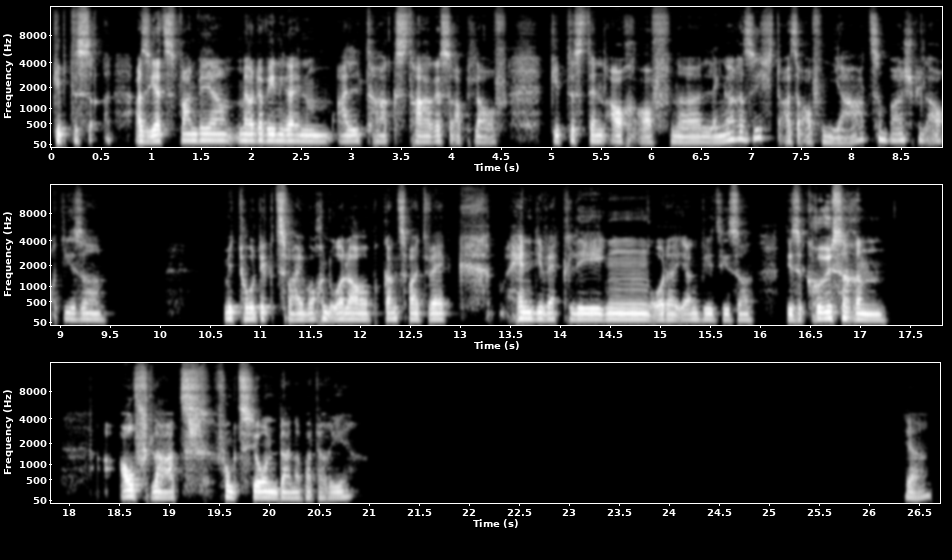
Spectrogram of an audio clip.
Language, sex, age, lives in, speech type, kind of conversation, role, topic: German, male, 55-59, Germany, conversation, podcast, host, Welche täglichen Gewohnheiten stärken deine Widerstandskraft?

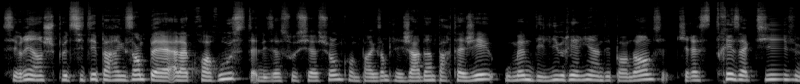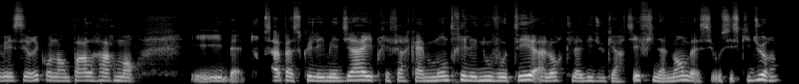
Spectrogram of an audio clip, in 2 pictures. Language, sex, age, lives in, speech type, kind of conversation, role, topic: French, female, 35-39, France, read, expert-assistant, expert, Peut-on vraiment se fier à ce qu’on lit sur les quartiers en mutation dans les médias ?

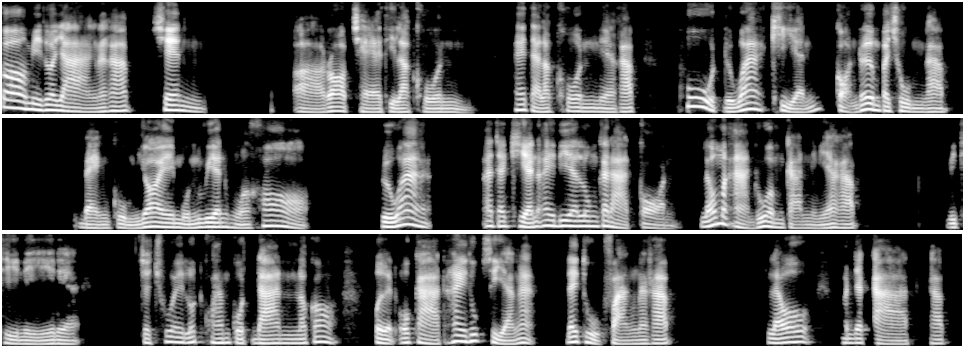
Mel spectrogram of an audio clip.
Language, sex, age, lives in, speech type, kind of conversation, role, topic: Thai, male, 35-39, Thailand, read, expert-assistant, expert, เวลาอ่านหรือฟังวิธีแก้ปัญหาความขัดแย้งจากหลายๆ แหล่ง จะรู้ได้อย่างไรว่าวิธีไหนเหมาะกับเรา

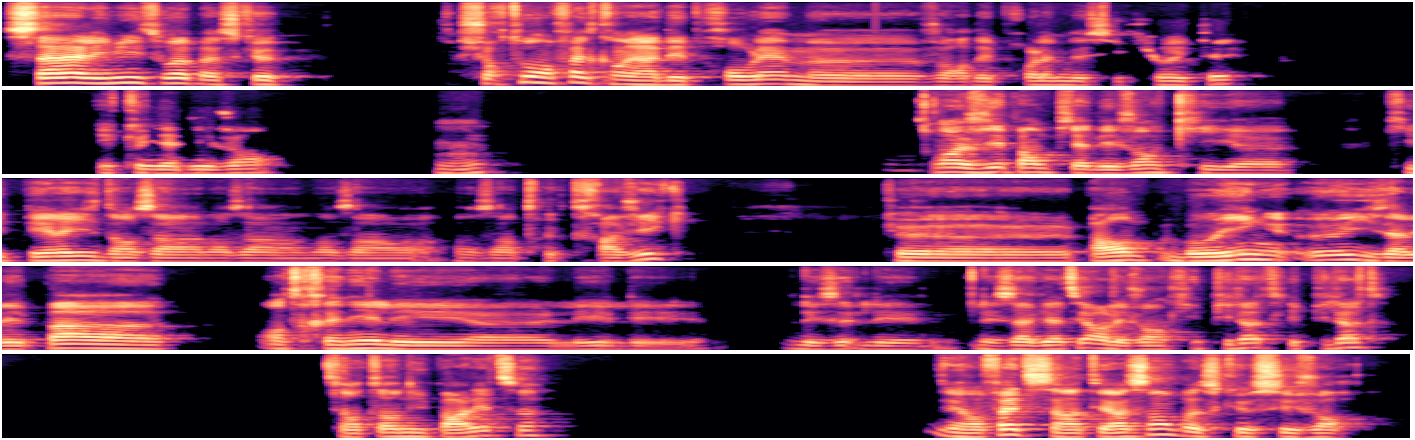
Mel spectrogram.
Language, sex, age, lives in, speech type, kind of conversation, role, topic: French, male, 25-29, United States, conversation, unstructured, none, Trouves-tu injuste que certains gagnent beaucoup plus sans travailler davantage ?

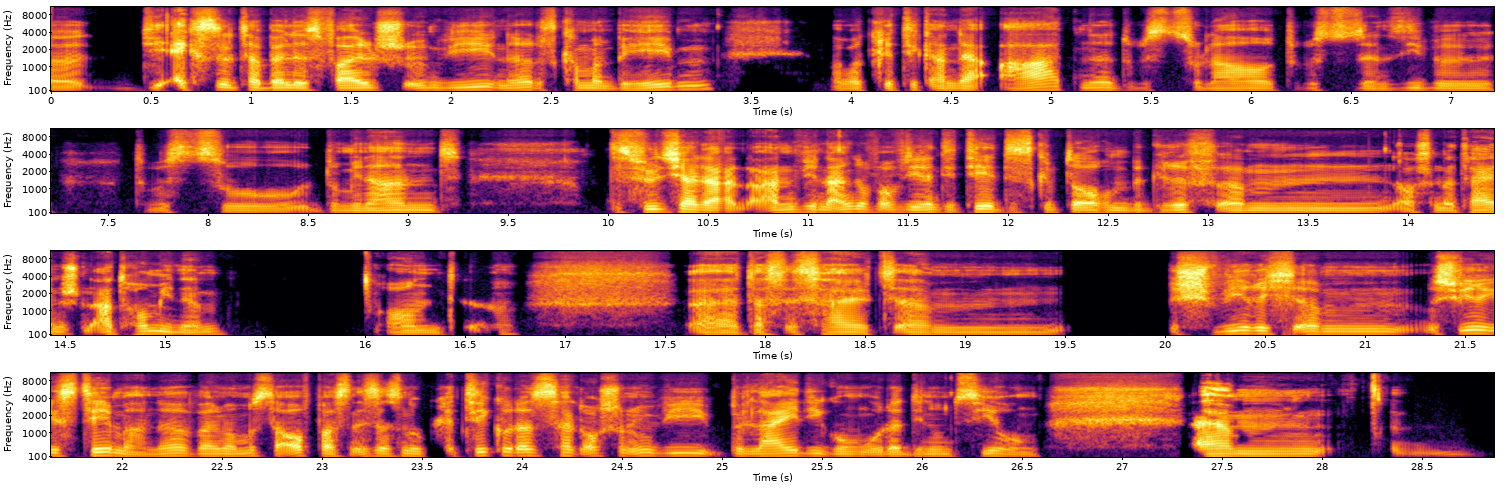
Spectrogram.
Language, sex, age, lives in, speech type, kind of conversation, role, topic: German, male, 30-34, Germany, conversation, advice, advisor, Wie gehe ich am besten mit Kritik an meiner Art um?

